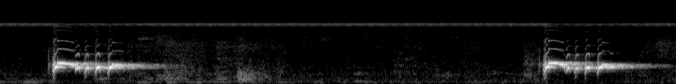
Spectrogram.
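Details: Zebra dove (perkutut) giving its loud, big-voiced song: two cooing phrases about five seconds apart, each a quick burst of bubbling, stuttering coos that trails into a steadier hum. A faint constant high whine sits in the background.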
